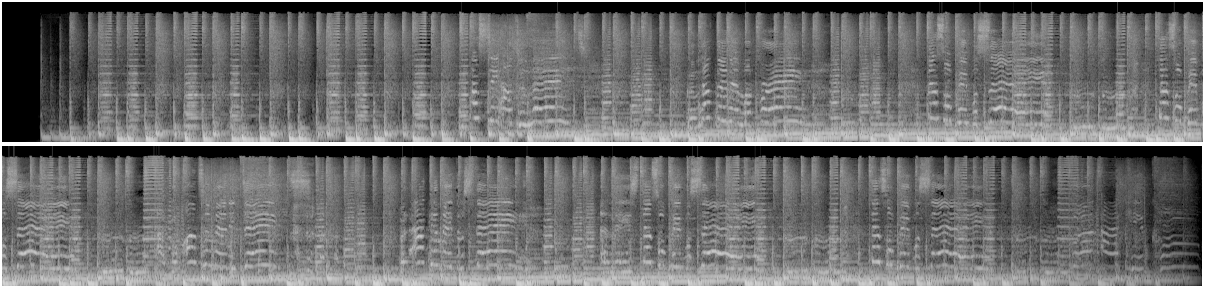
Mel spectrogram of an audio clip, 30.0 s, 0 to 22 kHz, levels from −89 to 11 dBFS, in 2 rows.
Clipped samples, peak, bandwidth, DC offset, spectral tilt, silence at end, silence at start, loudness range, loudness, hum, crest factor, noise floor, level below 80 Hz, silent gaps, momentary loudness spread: under 0.1%; 0 dBFS; 17 kHz; under 0.1%; -3.5 dB/octave; 0.3 s; 0.5 s; 4 LU; -13 LUFS; none; 14 dB; -37 dBFS; -18 dBFS; none; 8 LU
